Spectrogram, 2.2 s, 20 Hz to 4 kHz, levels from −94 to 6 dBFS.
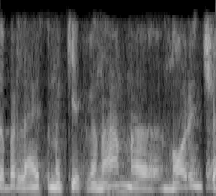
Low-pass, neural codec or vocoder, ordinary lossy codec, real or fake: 3.6 kHz; none; AAC, 24 kbps; real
